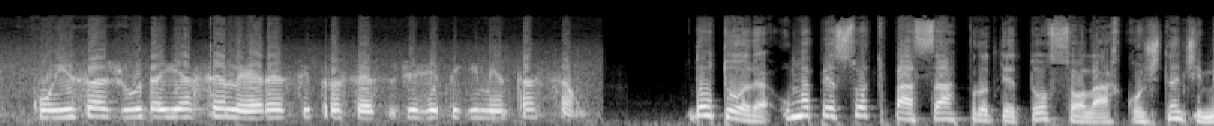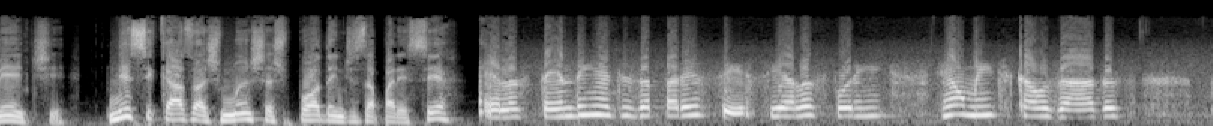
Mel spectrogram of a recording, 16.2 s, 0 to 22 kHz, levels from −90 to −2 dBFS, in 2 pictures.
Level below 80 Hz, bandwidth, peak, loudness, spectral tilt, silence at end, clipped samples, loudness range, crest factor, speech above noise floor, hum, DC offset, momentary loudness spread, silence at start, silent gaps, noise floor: -46 dBFS; 13.5 kHz; -4 dBFS; -16 LUFS; -4.5 dB/octave; 0 s; under 0.1%; 3 LU; 12 dB; 35 dB; none; under 0.1%; 7 LU; 0 s; none; -50 dBFS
